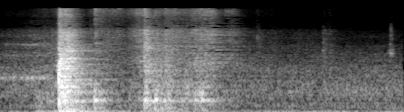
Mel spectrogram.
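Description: Thin sheet-steel exhaust heat shield clattering on a workbench as it is handled: one sharp metallic clank a quarter of a second in, then a few lighter knocks.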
